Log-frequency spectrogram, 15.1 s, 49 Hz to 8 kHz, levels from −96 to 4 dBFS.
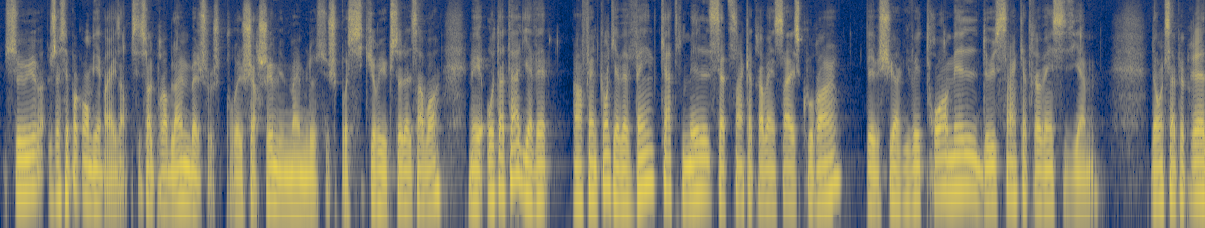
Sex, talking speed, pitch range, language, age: male, 235 wpm, 90-110 Hz, English, 60-79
